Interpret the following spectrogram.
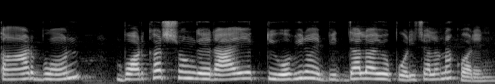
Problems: constant background noise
